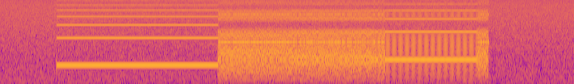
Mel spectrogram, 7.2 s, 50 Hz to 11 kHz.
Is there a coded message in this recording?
Yes: ZX Spectrum tape loading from 0.7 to 6.1 s, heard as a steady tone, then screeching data.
